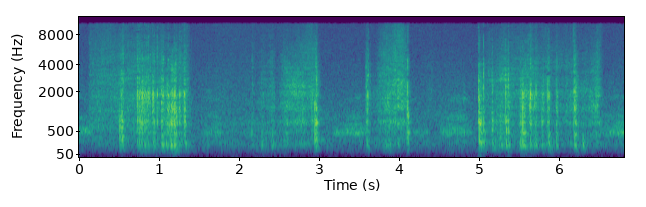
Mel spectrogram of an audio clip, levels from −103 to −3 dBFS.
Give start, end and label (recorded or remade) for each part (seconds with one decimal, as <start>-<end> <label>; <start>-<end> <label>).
0.0-1.7 recorded; 1.7-2.6 remade; 2.6-4.0 recorded; 4.0-5.7 remade; 5.7-6.8 recorded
